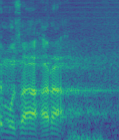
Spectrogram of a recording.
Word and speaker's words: مظاہرہ: یہ جو ہم مظاہرہ کہتے ہیں نا، یہ اس کا صحیح تلفظ ہے مظاہرہ.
